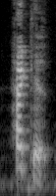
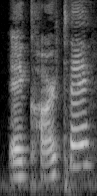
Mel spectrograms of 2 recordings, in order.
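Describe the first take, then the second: First: The name is pronounced in the Shakespearean way. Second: The name is pronounced in the Greek way. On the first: "in Shakespearean, it's Hecate" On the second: "in Greek, they say to pronounce it like Ekarte"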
